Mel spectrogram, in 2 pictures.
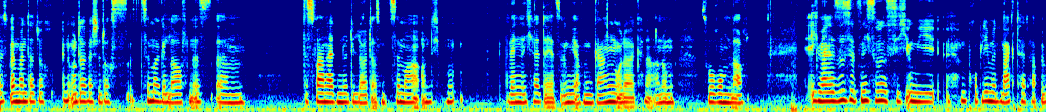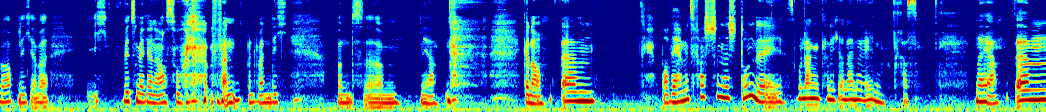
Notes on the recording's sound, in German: Audio ist diesmal vom iPad, deswegen auch keine Hintergrundmusik, weil das zu dominant gewesen wäre.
